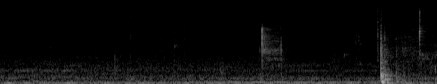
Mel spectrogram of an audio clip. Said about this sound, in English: I just need to open this bottle up. I need a sip of water real quick.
